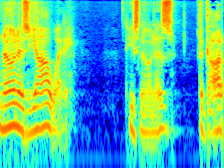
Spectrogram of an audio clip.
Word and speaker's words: Yahweh: refer to that person pronunciation is yah and Yahweh you know what it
